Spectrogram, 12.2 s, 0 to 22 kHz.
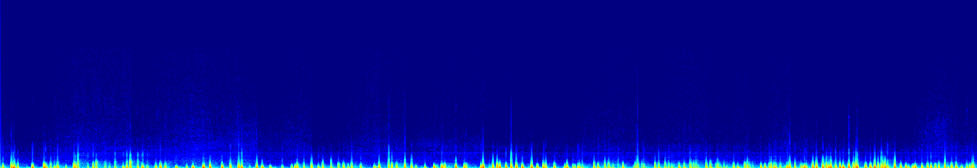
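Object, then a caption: Cork object. A cork object is tapped rapidly and repeatedly close to a FIFINE K690 microphone, producing a steady stream of deep, bassy thumps. The taps are short and dry, centered low around 82 Hz, with almost no high-end content.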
